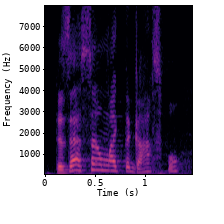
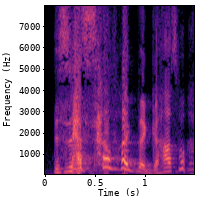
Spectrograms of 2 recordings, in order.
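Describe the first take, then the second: First: Said in the usual way. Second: The same question again, now much louder; louder repeat. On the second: Shown as a demonstration. Preacher repeating his challenge, louder. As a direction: press the question home to the congregation, louder.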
